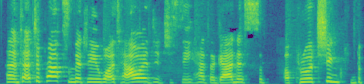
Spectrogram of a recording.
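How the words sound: It is read in a put-on Scottish-sounding accent.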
